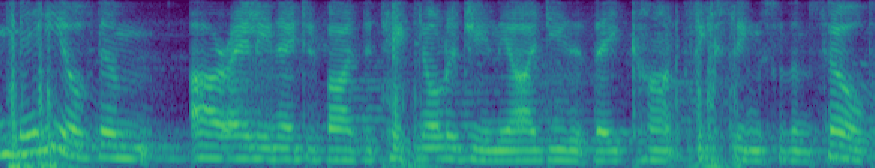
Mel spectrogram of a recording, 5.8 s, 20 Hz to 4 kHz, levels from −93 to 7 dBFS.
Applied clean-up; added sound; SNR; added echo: none; Car; 12 dB; reverberation time 1.7 s.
